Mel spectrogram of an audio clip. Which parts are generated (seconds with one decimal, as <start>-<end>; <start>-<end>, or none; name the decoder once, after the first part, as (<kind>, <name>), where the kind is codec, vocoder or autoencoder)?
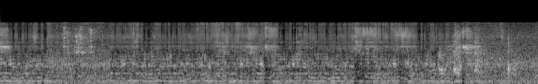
0.0-0.5 (vocoder, BigVGAN v2); 1.1-4.5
